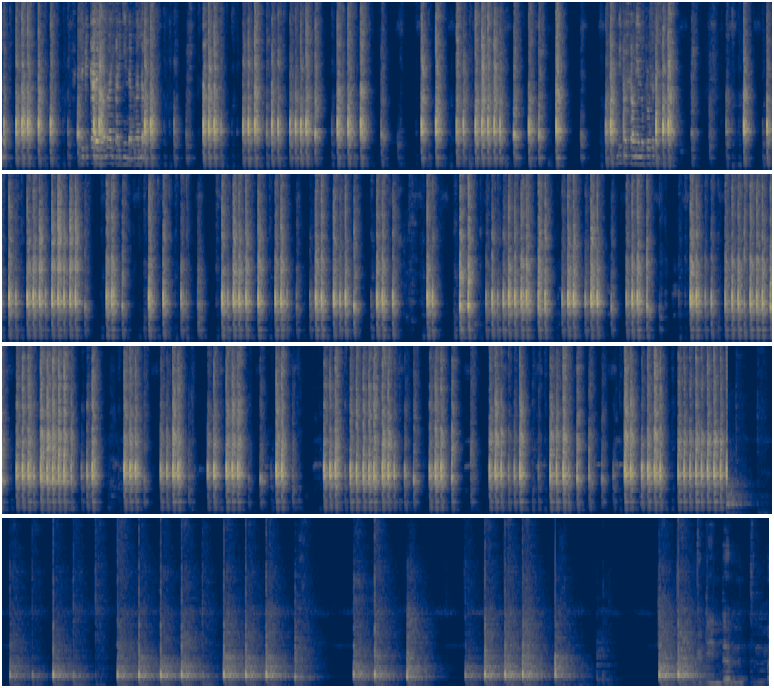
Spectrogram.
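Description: A knife chopping tomatoes on a wooden cutting board: rapid, repeated knocks of the blade on the board in runs with short pauses.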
